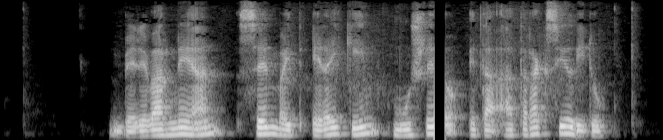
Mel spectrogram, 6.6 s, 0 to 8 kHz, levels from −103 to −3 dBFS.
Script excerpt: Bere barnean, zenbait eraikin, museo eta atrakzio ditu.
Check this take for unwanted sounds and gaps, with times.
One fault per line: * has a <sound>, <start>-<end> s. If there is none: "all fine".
* has a dropout, 4.3-4.5 s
